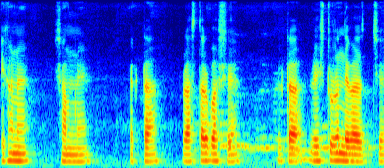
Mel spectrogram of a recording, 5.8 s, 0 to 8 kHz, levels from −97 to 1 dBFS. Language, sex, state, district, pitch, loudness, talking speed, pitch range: Bengali, male, Tripura, West Tripura, 125 Hz, -19 LUFS, 95 wpm, 120-135 Hz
